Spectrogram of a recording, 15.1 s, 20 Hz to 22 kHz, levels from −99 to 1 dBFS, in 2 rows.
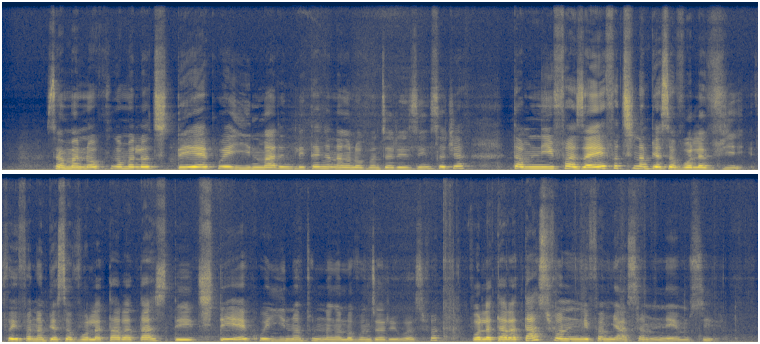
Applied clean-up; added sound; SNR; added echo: none; none; none; none.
